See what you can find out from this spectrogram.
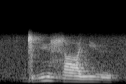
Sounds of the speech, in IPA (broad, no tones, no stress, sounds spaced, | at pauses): ɡ͡ǀ y ɮ ɑ lʲ ʉ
